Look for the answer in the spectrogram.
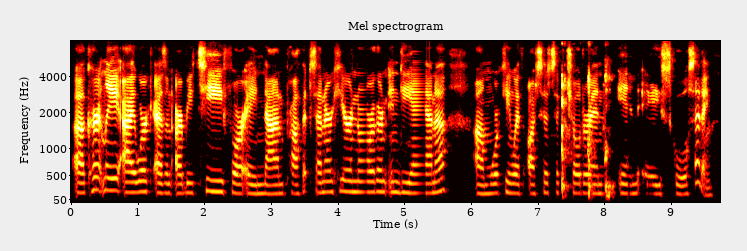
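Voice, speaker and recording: A woman's voice: fairly low pitch, little pitch movement, moderate pace, pushed and bright, slight background noise. A woman in her thirties introducing herself casually as a student on a video call. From United States. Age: 30s. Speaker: student presenter. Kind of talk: self-introduction.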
